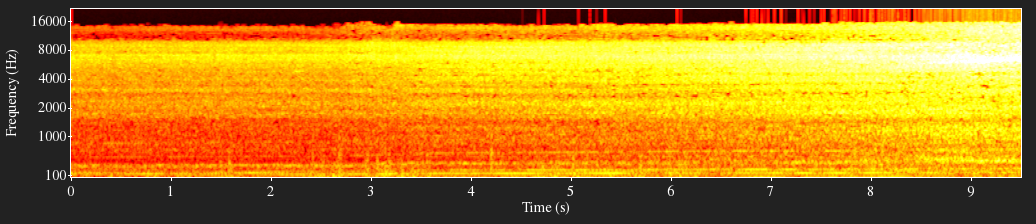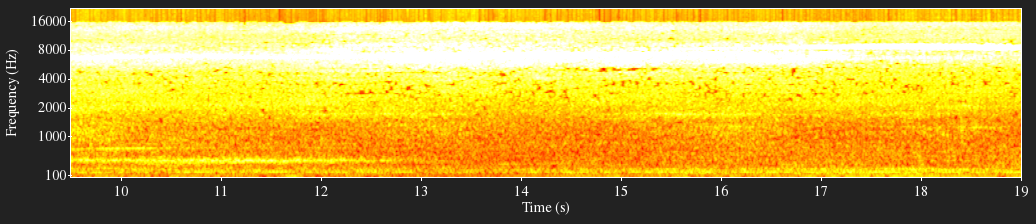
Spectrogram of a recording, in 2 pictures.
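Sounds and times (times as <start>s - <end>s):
high whine: 0.0s - 19.0s
train engine running: 0.0s - 19.0s.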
